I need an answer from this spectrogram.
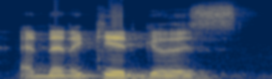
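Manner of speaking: usual speaking voice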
